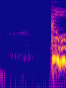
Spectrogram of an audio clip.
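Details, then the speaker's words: A cat with a recurring cough: near silence, then one abrupt, harsh, slightly tonal expulsive cough that is cut off at the end. "У нас опять кашель, милашка."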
